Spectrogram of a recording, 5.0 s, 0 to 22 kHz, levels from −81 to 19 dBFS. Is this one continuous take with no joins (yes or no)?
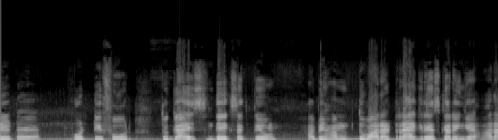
yes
